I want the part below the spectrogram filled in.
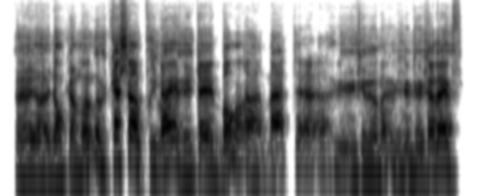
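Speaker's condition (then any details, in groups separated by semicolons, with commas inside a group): Hemiparalysis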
